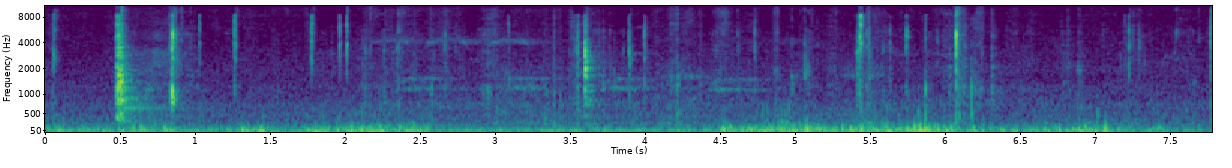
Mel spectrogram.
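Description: A few sharp metallic clicks and taps as a wrench and socket extension are worked by hand to tighten a spark plug, over a steady low rumble.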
